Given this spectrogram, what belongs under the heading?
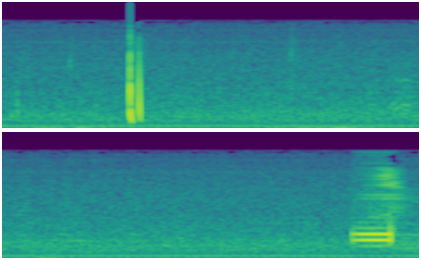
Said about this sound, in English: Okay, looks like we lost her on the line, so we're going to go ahead and get her back, and we'll continue from there.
